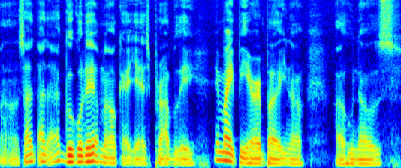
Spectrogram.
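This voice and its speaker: Speaking at a fairly quick pace with an American accent, a man uses a very deep, low voice with a dark, mellow tone and ordinary pitch variation. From Philadelphia, US. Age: 20s. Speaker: podcaster. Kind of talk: solo casual monologue.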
